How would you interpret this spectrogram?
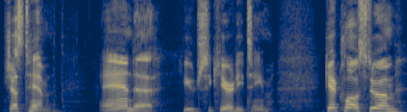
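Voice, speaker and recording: A man's voice: fairly high pitch, huge pitch swings, normal speed, fairly bright tone. An actor playing a middle-aged criminal mastermind who briefs his crew with awkward, self-mocking humor and nervous laughter, in a video game cutscene. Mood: wry. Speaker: heist planner briefing a crew.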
